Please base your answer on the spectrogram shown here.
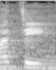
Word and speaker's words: จริง: เนี่ย ออก เสียง เป็น ไม่ ออก เสียง ร เรือ ออก เสียง เป็น จอ จาน มา ถึง เช่น คำ ว่า จริง อ่ะ เนี่ย ตัว อย่าง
